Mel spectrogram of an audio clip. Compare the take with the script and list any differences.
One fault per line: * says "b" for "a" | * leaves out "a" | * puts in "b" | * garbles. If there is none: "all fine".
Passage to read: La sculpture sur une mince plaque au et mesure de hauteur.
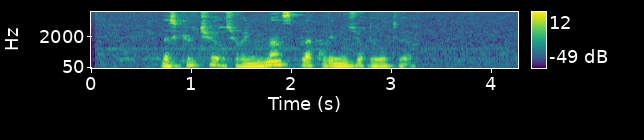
all fine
